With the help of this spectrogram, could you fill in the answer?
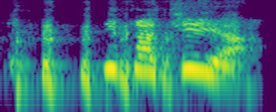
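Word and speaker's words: Hypatia: Yes, we're um I I used to do it the way the Americans do and I had a Greek person in my audience who yelled at me and said, "Do not say it that way. You say it hippatia because she's Greek."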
